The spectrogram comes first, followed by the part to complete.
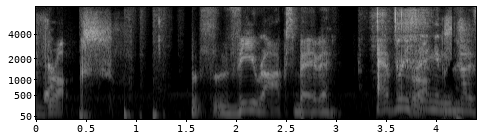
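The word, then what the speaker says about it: Vrock: V-Rocks, baby. Everything in the United States is V-Rocks. V6, V8, V whatever. If it's got a V in front of it, baby, you pronounce it's it V-Rocks.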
